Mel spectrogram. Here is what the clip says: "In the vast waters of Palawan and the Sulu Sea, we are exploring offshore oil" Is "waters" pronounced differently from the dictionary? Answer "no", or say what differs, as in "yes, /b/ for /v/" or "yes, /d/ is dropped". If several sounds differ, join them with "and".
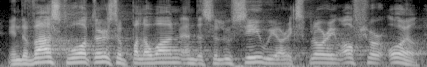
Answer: yes, /s/ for /z/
